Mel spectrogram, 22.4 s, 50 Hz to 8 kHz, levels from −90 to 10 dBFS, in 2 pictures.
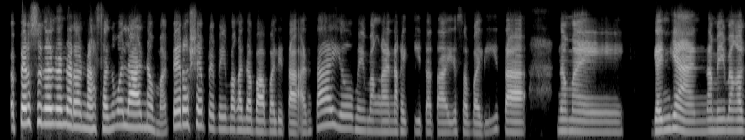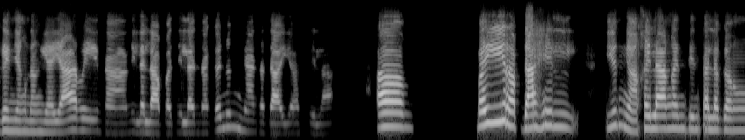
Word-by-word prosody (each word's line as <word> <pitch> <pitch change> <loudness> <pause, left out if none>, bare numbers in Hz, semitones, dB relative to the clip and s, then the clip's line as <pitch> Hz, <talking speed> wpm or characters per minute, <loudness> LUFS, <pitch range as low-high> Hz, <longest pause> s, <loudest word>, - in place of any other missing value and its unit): Ah, 245 - -2
personal 310 +3 +6
na 300 -1 +5
naranasan 240 -5 +1
wala 260 -2 +5
naman, 195 -9 -5
pero 285 +4 +1
syempre 270 -6 -4
may 220 -1 -9
mga 210 -1 -4
nababalitaan 180 -3 -3
tayo, 250 -3 -4
may 200 -2 -10
mga 180 -1 -6
nakikita 180 -1 -9
tayo 170 +1 -6
sa 170 -1 -10
balita 175 +2 -1 0.5
na 190 0 -5
may 175 -2 -3 0.5
ganyan 190 -3 +2
na 190 - -1
may 195 +1 -4
mga 195 0 -3
ganyang 190 -1 -4
nangyayari 180 +2 -2
na 165 -2 -9 0.2
nilalaban 170 -1 -4
nila 165 0 -6 0.2
na - - -7
ganun 245 +4 -11
nga. 185 - -7 1.9
Um 260 +1 +7 1.1
mahirap 320 0 +6
dahil 250 0 +1 0.5
'yon 270 -1 -6
nga 185 -4 0
kailangan 230 0 +1
din 220 0 -8
talagang 210 -2 -2
200 Hz, 105 wpm, -22 LUFS, 180-245 Hz, 1.9 s, Um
